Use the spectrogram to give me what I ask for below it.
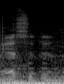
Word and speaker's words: Essendon: It's spelled E-S-S-E. E-S-F. E-S-S-E. E-S-S-E. Essa. Essa. No, E-S-S-E-N-D-O-N.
